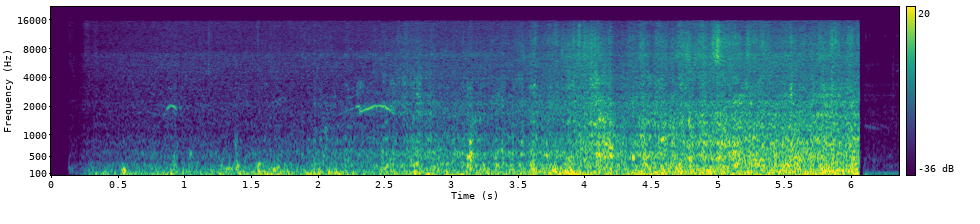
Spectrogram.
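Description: Loud, steady rushing noise like surf, swelling up within the first second and holding, with a couple of faint short chirps in the first few seconds; it cuts off abruptly at the end.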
